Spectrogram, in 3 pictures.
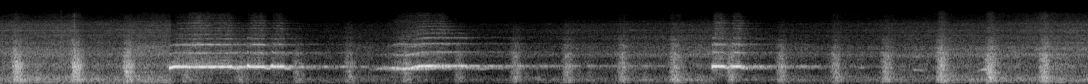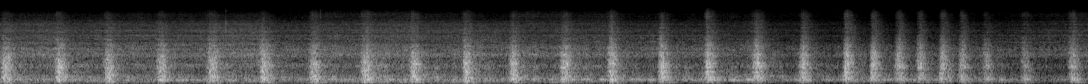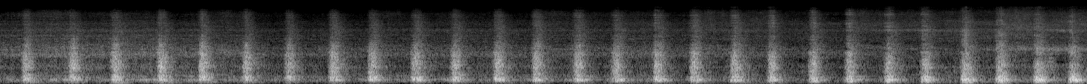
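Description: Three blasts of a steam locomotive whistle in the first eight seconds. Then the steady exhaust beat of an approaching steam locomotive, Southern Railway Q class 0-6-0 No. 30541, at about two chuffs a second, growing louder as it nears, over a steady hiss of steam.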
